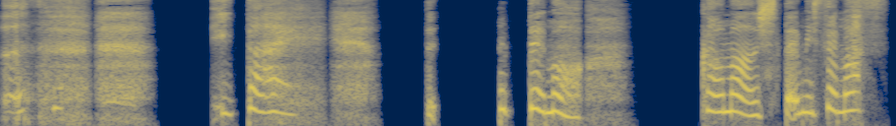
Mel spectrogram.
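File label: BREAK, Japanese; GF Alarm; FAMAS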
